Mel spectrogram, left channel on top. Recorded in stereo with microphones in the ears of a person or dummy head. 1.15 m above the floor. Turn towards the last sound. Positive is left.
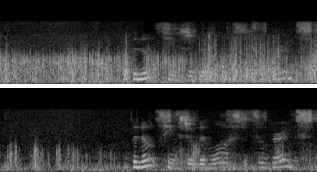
turn(degrees=-60)  # may be behind; listen again after turning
